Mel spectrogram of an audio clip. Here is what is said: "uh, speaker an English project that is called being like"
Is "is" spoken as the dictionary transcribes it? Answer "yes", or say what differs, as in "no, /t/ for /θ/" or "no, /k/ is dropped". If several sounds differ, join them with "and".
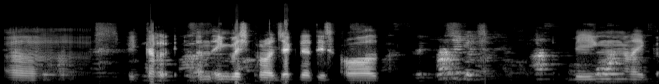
no, /s/ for /z/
